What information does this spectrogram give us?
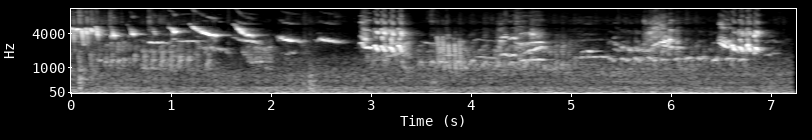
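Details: Post-molt song of a white American Singer canary hen, proven in 2009 and a mother of last year's babies: high downslurred whistles, then buzzy trilled phrases and sharp chirps in short bursts.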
